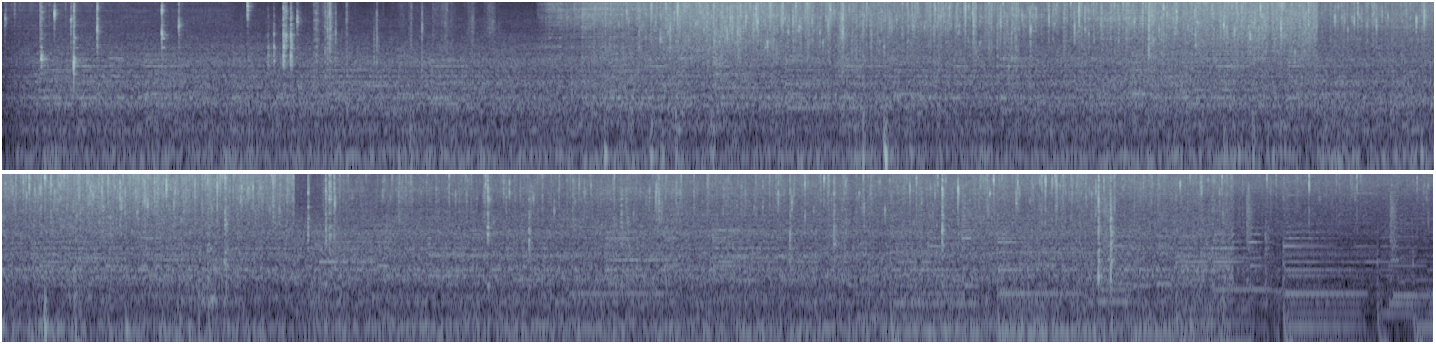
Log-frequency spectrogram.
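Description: Rice-flour bread rolls deep-frying in oil in a pan: a steady sizzle full of fine crackles, which gets brighter a few seconds in.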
